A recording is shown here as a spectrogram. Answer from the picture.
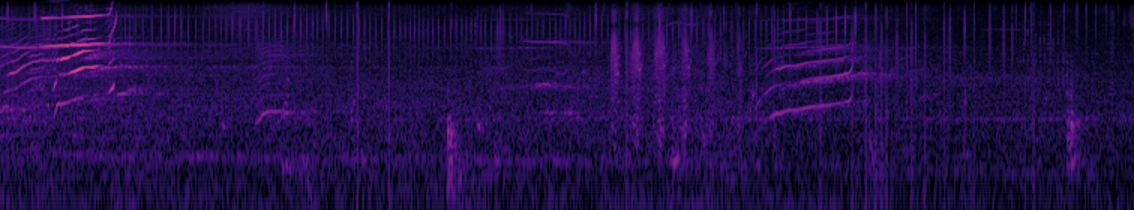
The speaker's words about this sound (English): And this whistling, squawking, snapping is courtesy of the orca, also known as the killer whale.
